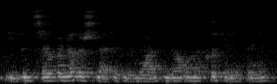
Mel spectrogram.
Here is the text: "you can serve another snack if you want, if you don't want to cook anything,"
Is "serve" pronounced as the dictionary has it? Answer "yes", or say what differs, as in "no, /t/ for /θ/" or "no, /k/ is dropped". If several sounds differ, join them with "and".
yes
